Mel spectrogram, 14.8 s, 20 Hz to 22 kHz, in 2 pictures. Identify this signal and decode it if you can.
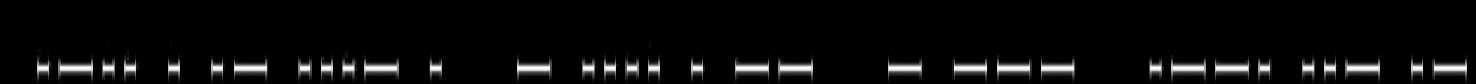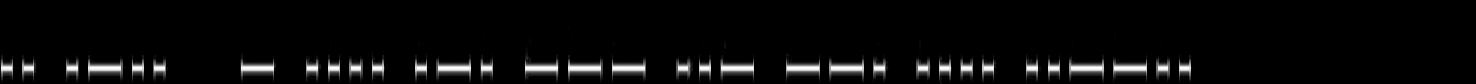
Morse code, heard as a keyed tone, about 22 wpm, 700 Hz. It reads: LEAVE THEM TO PULL THROUGH?
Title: Sentences from Top 1000 Words - Review Part 2 - 22wpm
